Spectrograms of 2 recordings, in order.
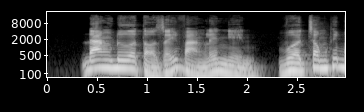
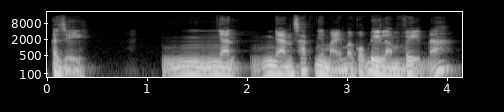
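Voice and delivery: lower-pitched, stumbling disbelief; incredulous old exorcist; 5 semitones lower than usual. Acted. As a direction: question the ghost in low-voiced scorn. (giọng ông già trầm, ngỡ ngàng chê bai)

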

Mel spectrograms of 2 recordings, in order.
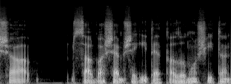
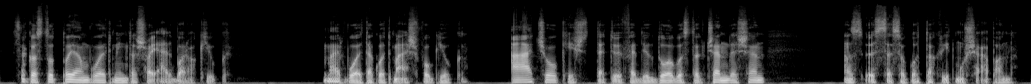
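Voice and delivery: usual speaking voice

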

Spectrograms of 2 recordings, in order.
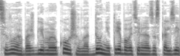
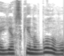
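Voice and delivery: ordinary delivery, nothing marked

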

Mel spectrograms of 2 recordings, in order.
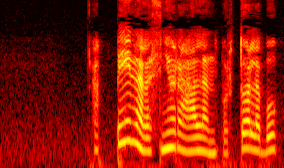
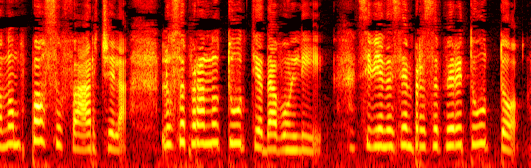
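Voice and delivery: put-on higher, louder child voice in melodramatic woe; despairing little girl, lamenting; 5 semitones higher, 5 dB louder than usual. A narrator's reading. Child confesses her disgrace and pleads with guardian, despairing. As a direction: wail out the catastrophe as an overwrought child.

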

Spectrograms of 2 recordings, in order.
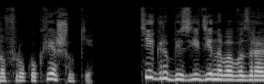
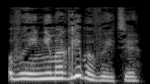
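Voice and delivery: higher, louder exasperated request; fed-up polite demand; losing patience; 4 semitones higher, 6 dB louder than usual. Acted. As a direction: blurt it out, unable to hold back. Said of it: "не выдержала я".

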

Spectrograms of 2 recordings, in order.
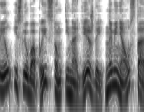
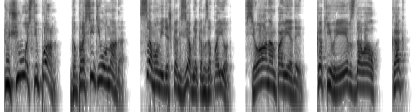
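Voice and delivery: high, indignant objection to an elder; heated protest; 6 semitones higher, 3 dB louder than usual. Acted. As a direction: protest hotly and push for questioning. Henchman protests, demands an interrogation.

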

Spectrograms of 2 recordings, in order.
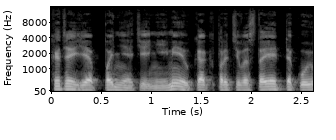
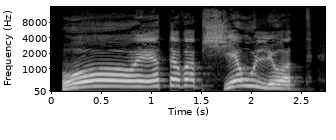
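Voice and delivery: high, loud, slow sinister delight; sinister glee; 12 semitones higher, 4 dB louder, much slower than usual. Acted. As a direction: gloat with a sinister grin. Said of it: "зловеще улыбнулась Эста".

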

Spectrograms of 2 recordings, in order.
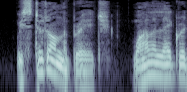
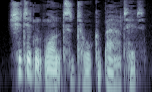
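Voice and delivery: usual speaking voice

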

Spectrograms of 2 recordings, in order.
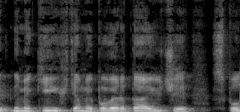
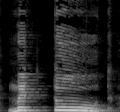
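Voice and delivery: put-on high girl's call; 11 semitones higher than usual. Lyra tells the old man where she is, high call. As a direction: shout that you are here. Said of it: "гукнула Ліра".

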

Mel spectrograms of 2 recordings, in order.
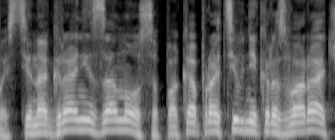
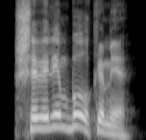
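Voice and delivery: barked order; 6 semitones higher than usual. A narrator's reading. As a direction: hurry everyone out of the truck. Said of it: "приказал Роджер".

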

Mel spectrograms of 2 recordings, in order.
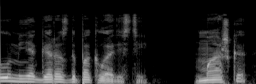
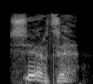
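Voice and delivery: strained cry of pain; having a heart attack; 8 semitones higher than usual. A narrator's reading. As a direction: gasp it out clutching the chest. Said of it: "Он застонал".

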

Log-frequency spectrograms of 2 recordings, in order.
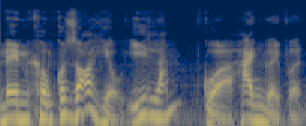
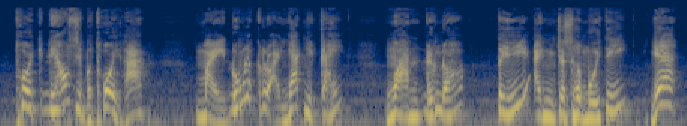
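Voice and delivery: fast, higher-pitched scolding; bullying rebuke; 7 semitones higher, faster than usual. A narrator's reading. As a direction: browbeat a timid friend. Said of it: "Vương quay lên nạt lại Toàn".

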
